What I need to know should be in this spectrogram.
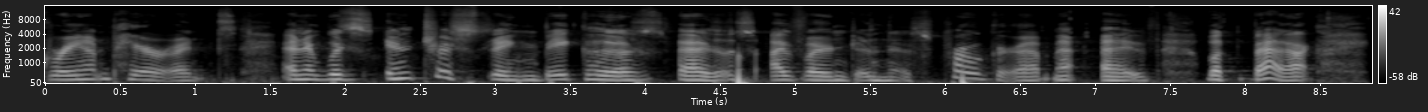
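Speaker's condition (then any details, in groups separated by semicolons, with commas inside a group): Essential tremor; essential tremor affecting voice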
